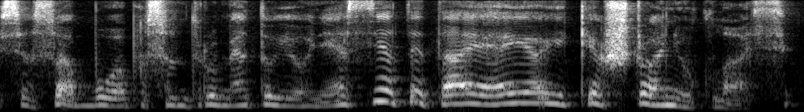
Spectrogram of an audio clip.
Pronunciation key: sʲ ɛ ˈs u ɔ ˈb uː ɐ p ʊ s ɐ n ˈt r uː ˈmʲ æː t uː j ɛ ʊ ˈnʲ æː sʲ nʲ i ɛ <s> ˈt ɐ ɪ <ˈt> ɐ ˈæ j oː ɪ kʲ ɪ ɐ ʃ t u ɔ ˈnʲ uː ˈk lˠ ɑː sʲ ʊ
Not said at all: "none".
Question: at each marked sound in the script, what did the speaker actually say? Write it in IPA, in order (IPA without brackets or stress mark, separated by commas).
none, t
